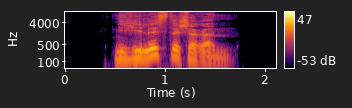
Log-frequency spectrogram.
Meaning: strong dative masculine/neuter singular comparative degree of nihilistisch
- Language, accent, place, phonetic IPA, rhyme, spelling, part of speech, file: German, Germany, Berlin, [nihiˈlɪstɪʃəʁəm], -ɪstɪʃəʁəm, nihilistischerem, adjective, De-nihilistischerem.ogg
